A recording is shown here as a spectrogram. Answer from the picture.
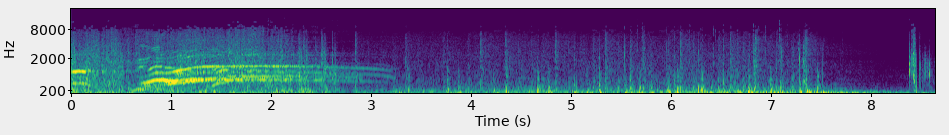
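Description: Cartoon sound effects of an overloaded wooden floor giving way under the dinosaurs' weight. A drawn-out pitched sound rises and holds for about two seconds, then a long run of cracks and thuds over a low rumble follows, dying away near the end.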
